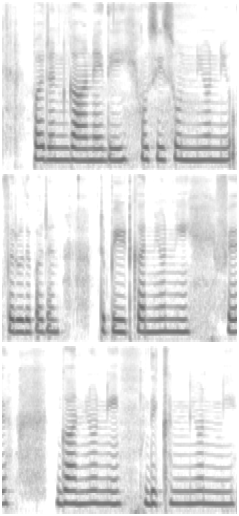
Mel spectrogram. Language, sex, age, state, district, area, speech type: Dogri, female, 18-30, Jammu and Kashmir, Samba, urban, spontaneous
